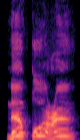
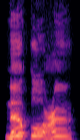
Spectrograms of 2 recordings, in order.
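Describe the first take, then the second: Both takes have the same delivery.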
